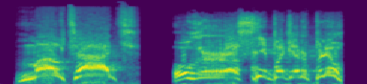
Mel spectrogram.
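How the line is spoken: Sudden roar. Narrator (Russian): Шульгин вдруг взревел

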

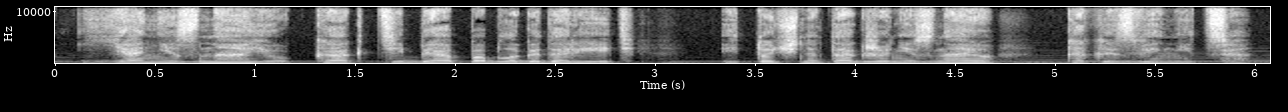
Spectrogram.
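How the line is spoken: Quiet. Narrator (Russian): тихо произнес Гарри

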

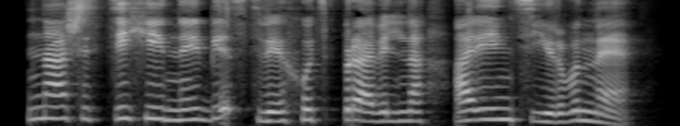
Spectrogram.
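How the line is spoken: Giggle. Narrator (Russian): Хихикнула Мавка

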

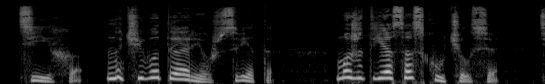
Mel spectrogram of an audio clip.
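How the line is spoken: Quiet coaxing jealous husband. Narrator (Russian): тихим голосом увещевал подружку ревнивый муж Сони

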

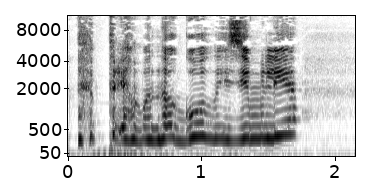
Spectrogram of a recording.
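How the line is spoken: Nervous laugh. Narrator (Russian): нервно рассмеялась я

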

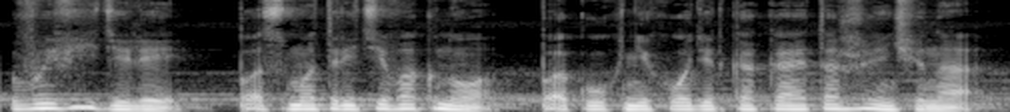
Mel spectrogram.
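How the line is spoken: Frightened reply. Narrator (Russian): испуганно отвечала Мария

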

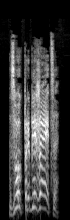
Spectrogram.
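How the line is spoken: Soldier shouting. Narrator (Russian): крикнул боец из ямы

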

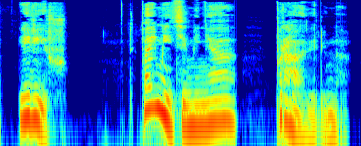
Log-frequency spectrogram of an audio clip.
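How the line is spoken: Gentle. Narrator (Russian): мягко начала Элла

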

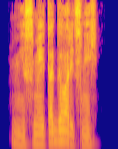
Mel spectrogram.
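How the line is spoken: Growling. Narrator (Russian): прорычал он

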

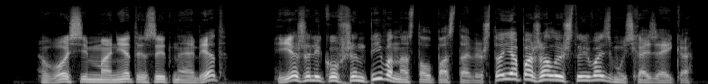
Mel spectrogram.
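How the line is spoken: Pompous pleased bass voice. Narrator (Russian): Важно пробасил местный, обрадованный резким уменьшением числа конкурентов

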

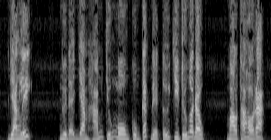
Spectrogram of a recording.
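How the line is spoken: Old woman shouting loudly. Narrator (Vietnamese): Sử bà bà lớn tiếng hét

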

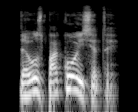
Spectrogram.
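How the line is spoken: Usual tone, slightly higher, cheeky. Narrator (Russian): продолжил он уже своим обычным, разве что чуть выше нормы, более нахальным тоном

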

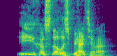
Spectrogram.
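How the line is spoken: Snorting. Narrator (Russian): хмыкнул Колобков

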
